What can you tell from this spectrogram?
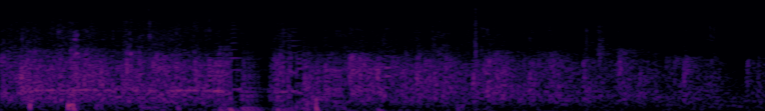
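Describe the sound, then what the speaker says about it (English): Applause from a conference audience at a men's gathering on ending violence against women, a dense steady wash of clapping that stays fairly even, then tapers slightly toward the end. "Let's give her another round of applause."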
